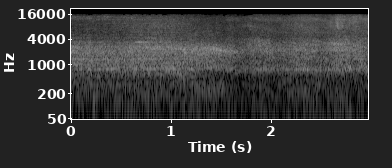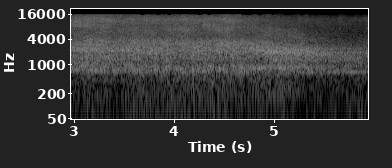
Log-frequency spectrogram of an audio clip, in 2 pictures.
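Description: High Speed Train (Class 43 diesel power car hauling Mk3 coaches) passing at speed: a steady noise of the diesel engine and wheels on the rails, the engine note dropping in pitch about a second and a half in as the power car goes by.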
